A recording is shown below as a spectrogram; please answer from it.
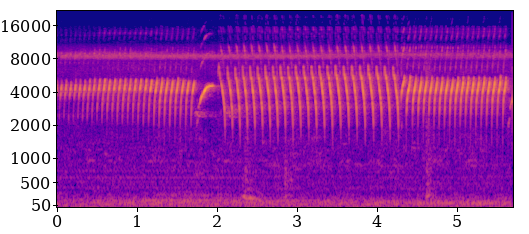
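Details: Canary song of continuous fast rolling trills used for post-molt recovery, with one brief downslurred note about a third of the way through before the rapid rolls resume, bright and high.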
